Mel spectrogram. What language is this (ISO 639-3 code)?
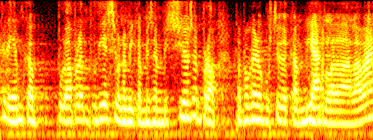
cat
